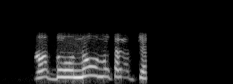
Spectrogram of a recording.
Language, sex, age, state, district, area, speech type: Hindi, female, 60+, Uttar Pradesh, Lucknow, rural, conversation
